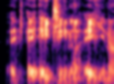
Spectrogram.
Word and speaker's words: Aegina: I've been to Aegina, Aegina is how they say it in Greece, Hydra, Hydra, and I've been to Poros, which is like an island by Athens.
